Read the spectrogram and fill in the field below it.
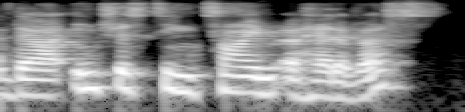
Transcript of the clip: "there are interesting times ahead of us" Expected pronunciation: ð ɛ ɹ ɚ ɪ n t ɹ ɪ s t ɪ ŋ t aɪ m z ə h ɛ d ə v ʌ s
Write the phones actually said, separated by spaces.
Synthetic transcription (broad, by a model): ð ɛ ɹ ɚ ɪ n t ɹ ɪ s t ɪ ŋ t aɪ m ə h ɛ d ə v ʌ s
